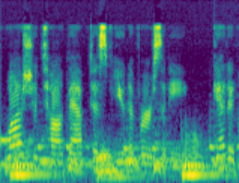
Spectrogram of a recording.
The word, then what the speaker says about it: Ouachita: ouachita sports digital network i've heard people say oh a cheetah oh wish tall oh a cheetah is it pronounced oh aikida searching for washi at a baptist university back in texas everybody pronounces it wichita but really it's ouachita washington washington how would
